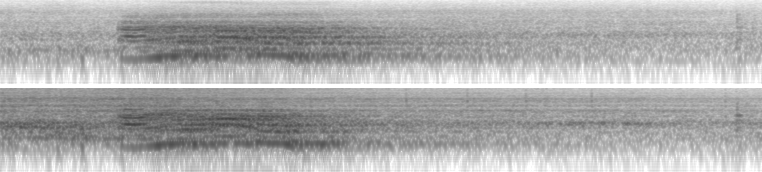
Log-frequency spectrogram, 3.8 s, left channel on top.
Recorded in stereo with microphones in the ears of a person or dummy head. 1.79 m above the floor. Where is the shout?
75° right (ahead or behind), 3 m; by 3.7 s 50° right (ahead or behind), 3 m.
